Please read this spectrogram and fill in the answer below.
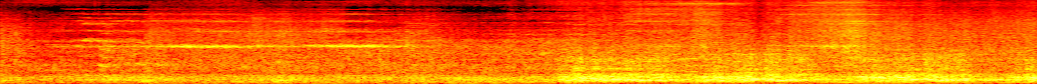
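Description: A Bombardier Talent diesel railcar arriving. Its wheels give a steady high-pitched squeal in the first few seconds, then from about six seconds in a louder rumble of wheels on rail comes as it passes close, with a brief squeal again near the end.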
